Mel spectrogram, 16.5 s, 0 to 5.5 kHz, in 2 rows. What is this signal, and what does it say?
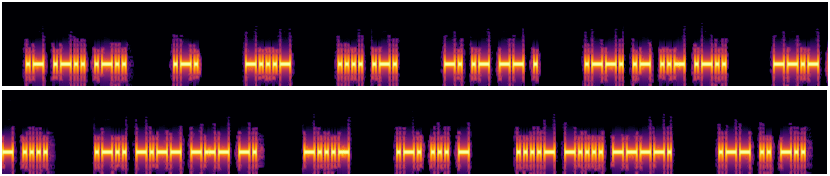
Morse code, heard as a keyed tone, about 33 wpm, 700 Hz. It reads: ALL R <BT> HR NAME PAUL QTH LYON <BT> RST 469 WID
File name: UK MASTER QSOs TRAINING / 35WPM / UK MASTER QSOs 0038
